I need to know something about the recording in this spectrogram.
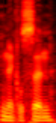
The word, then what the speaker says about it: Nicholson: Nicholson hold on I gotta see how you pronounce that goofy goofy me yeah okay it's Jack Nicholson so he betrayed the Joker kind of like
